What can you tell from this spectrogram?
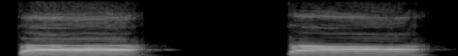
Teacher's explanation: জিব্বা রাগা, এই যে দুই দাঁত, দুই দাঁতের গোড়ায় লাগাবো, লাগিয়ে আমরা উচ্চারণ করব এক আলিফটা নিয়া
